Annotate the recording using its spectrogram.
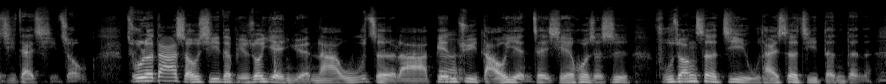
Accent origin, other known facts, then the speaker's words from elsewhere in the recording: Taipei, Taiwan; 我在台北长大，但是很喜欢的就是我们那个庙会，啊，然后小时候的话，我们寒暑假会回高雄去陪阿嬷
